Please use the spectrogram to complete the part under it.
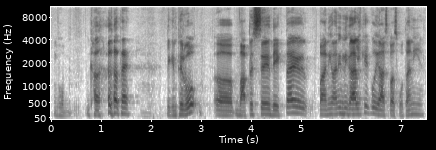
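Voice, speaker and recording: A man casually telling a ghost story, pausing with fillers as he builds suspense. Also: a little high. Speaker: storyteller guest.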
